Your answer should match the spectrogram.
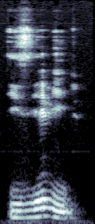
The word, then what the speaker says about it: изъявить: Изъявить, изъявить, зя, изъявить, зя, изъявить.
